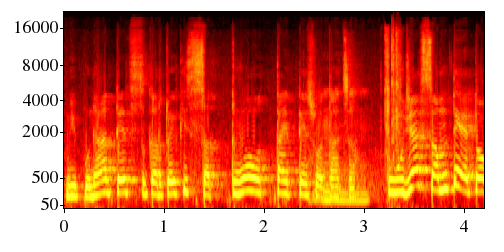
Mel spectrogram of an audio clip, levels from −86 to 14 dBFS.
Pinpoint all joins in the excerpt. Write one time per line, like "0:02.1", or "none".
0:03.0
